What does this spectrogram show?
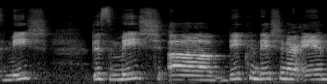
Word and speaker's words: Miche: It's M-I-C-H-E, but it's pronounced as Miche.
